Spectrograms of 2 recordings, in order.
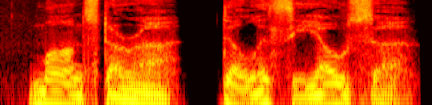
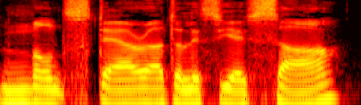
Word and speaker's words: Monstera deliciosa: But to me, the most dramatic and mind-boggling of all is Monstera deliciosa. – Yeah, actually, I think you'll find it's pronounced Monstera deliciosa.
